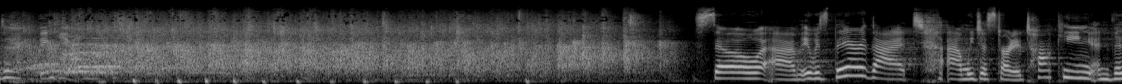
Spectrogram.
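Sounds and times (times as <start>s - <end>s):
audience applauding: 0.0s - 6.9s
speech: 7.2s - 11.2s.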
